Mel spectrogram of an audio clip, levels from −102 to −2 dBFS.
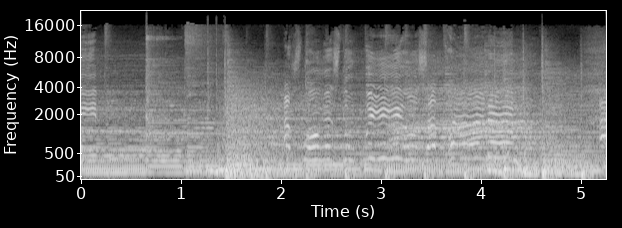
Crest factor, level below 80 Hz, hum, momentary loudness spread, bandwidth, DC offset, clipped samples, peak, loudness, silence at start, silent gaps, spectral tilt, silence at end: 16 dB; -32 dBFS; none; 6 LU; 17 kHz; under 0.1%; under 0.1%; -4 dBFS; -19 LUFS; 0 s; none; -5 dB/octave; 0 s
